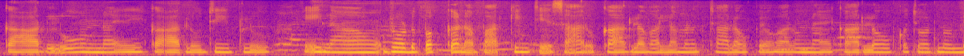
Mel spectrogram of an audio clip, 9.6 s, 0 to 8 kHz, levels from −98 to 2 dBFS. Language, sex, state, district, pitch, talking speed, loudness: Telugu, female, Andhra Pradesh, Guntur, 210 Hz, 130 wpm, -17 LUFS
